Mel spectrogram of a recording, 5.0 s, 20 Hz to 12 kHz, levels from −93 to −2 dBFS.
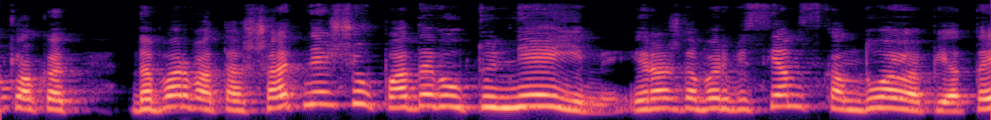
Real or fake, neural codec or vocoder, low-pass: real; none; 10.8 kHz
